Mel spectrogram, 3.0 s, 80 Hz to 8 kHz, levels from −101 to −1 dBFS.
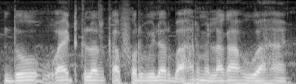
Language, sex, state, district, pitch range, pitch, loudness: Hindi, male, Jharkhand, Garhwa, 105-115 Hz, 110 Hz, -15 LUFS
